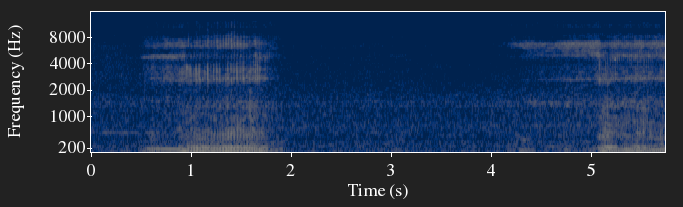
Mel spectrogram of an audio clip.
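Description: Deep rumbling snores on breathing in, with a softer whistling tone and quiet pauses between; snoring.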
